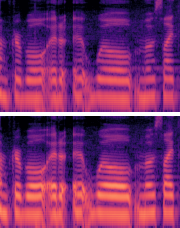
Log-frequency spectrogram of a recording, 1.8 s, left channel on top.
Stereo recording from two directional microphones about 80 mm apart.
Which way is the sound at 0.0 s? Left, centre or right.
Right.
